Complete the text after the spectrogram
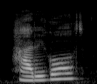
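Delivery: ordinary delivery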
